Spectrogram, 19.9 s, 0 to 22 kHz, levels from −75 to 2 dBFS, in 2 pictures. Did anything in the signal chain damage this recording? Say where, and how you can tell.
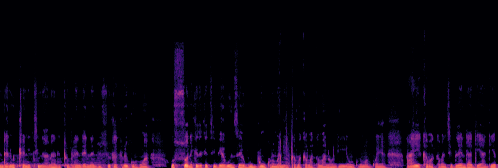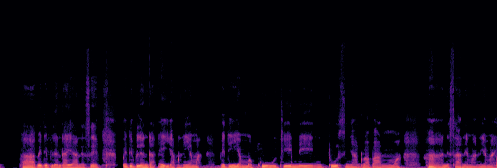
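No, nothing damaged this audio.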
